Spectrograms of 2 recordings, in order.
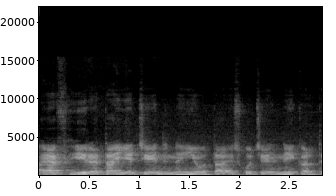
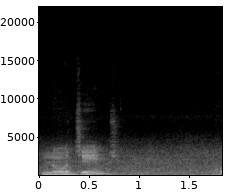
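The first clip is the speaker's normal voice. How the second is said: "no change" repeated much softer as a reminder; 3 semitones lower, 7 dB quieter than usual. Shown as a demonstration. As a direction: drop to a low, soft echo of "no change". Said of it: "इसमें भी no change रहेगा". (धीमी आवाज़ में दोहराना)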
